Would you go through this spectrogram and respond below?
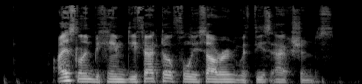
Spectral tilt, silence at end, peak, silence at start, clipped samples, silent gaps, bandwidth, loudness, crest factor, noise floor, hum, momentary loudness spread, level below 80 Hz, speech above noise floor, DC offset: -4.5 dB/octave; 0.3 s; -4 dBFS; 0.55 s; under 0.1%; none; 17 kHz; -24 LUFS; 22 dB; -59 dBFS; none; 16 LU; -58 dBFS; 35 dB; under 0.1%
